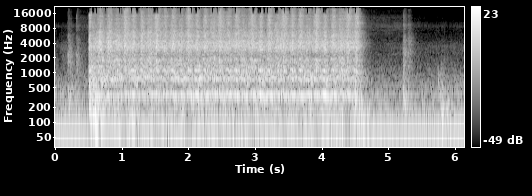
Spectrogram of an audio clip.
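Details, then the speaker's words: Starter cranks the 307 V8 of a 1956 Chevy Bel Air, after a lifter replacement, at an even beat for about four seconds, but it never fires; owner suspects a disconnected wire. Crank, no start. "I don't know why she's not kicking. Let me let me let me noodle with it and see if I don't have a wire disconnected or something."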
